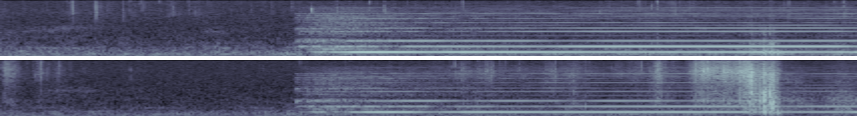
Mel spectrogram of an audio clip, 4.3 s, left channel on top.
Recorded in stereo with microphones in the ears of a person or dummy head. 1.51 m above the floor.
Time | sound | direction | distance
1.5 | a violin | 30° right (ahead or behind) | 5.5 m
